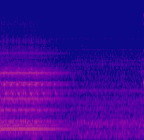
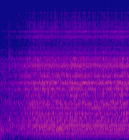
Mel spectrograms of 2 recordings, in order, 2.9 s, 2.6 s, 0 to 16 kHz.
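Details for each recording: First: Restored 1930s Columbia record player motor on 240 V AC, first power-up: quiet, steady, even hum with a clean high tone that holds then fades; spinning smoothly, healthy. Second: 1930s Columbia record player, 240 V AC motor, first run after reassembly: light rasping whirr over a faint steady hum, rather noisy; brake needs adjusting; noisy turntable motor, brake out of adjustment.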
